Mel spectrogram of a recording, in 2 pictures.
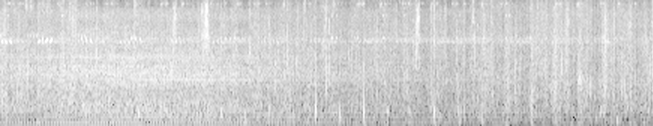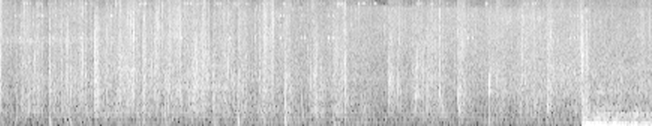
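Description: Footsteps crunch on gravel as a man runs.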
